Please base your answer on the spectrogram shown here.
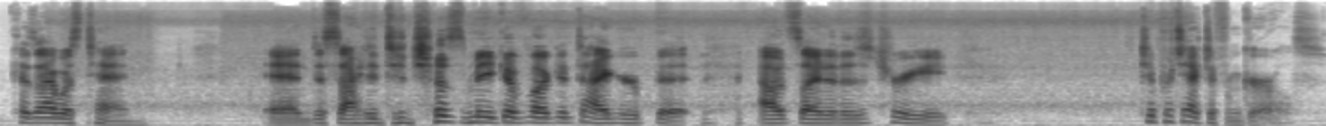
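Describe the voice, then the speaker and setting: A man's voice: on the high side, a bit bright. A man in a casual, rambling game commentary, sweary, self-deprecating and sarcastic. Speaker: game streamer telling stories while playing.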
